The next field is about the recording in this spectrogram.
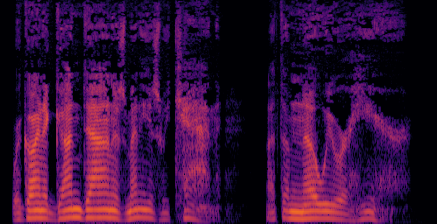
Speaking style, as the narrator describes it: Jack Sawyer says very softly

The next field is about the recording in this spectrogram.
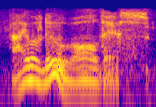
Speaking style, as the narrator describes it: Rainbird said kindly

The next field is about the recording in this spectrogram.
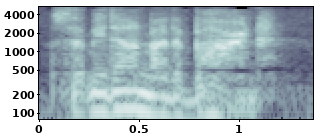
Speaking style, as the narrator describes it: Irv gasped

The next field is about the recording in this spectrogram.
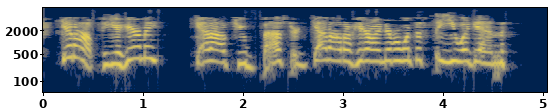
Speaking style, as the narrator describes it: a woman screamed

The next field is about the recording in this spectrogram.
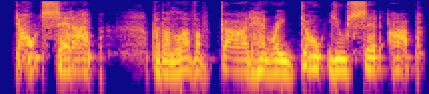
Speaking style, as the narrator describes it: Owen whispered fiercely into Henry's ear

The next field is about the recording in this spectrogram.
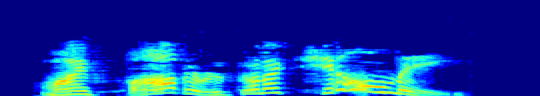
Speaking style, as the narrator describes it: he wailed

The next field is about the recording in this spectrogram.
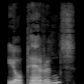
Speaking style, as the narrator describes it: said Dumbledore quietly

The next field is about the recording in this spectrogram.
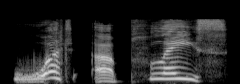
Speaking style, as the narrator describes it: Tammy exclaimed

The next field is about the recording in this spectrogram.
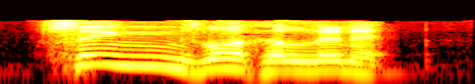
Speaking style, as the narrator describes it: said the top Ros sneery

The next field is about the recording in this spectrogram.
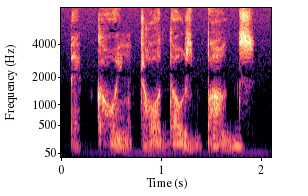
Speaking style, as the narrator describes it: Lois whispered fiercely at him

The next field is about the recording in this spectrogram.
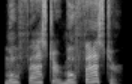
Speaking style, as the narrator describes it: his impatience grew, and he called out

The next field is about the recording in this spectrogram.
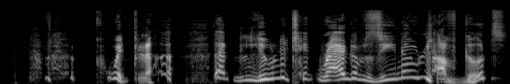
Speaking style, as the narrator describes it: he spluttered

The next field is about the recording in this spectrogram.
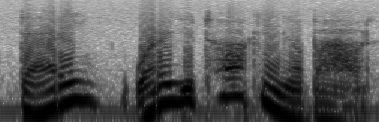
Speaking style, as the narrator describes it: she asked in a low, trembling voice

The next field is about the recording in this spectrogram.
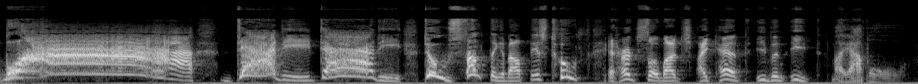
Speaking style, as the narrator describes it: Andrew yelled

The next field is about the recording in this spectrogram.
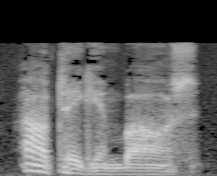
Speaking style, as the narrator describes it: the voice rumbled from behind me

